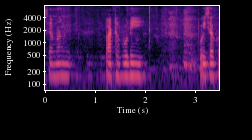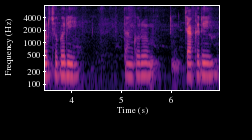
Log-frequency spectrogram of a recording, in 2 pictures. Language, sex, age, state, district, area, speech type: Odia, male, 18-30, Odisha, Mayurbhanj, rural, spontaneous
